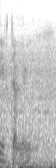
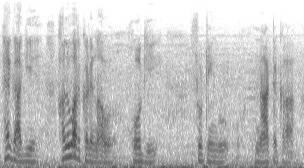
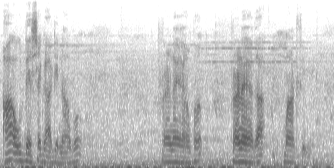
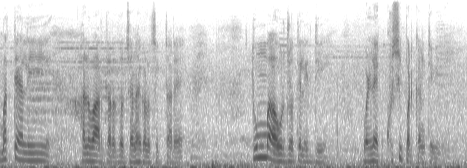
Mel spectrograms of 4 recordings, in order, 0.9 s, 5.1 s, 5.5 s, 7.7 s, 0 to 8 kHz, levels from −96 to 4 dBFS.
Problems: background sounds at intervals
